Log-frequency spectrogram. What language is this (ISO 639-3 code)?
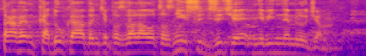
pol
